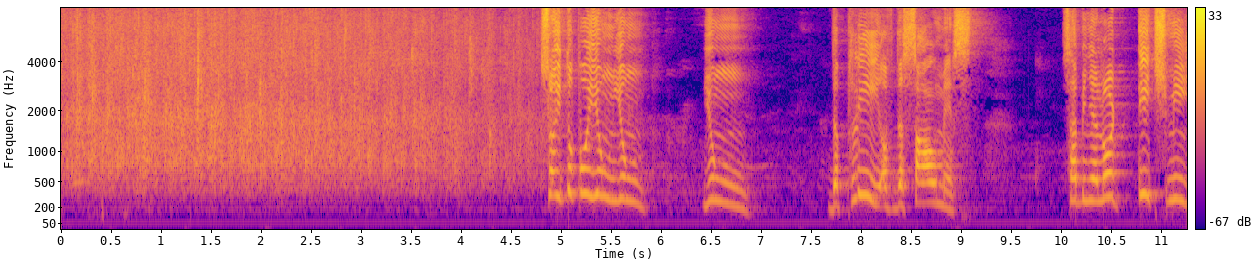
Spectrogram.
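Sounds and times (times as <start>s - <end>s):
church congregation applauding during a sermon: 0.0s - 5.2s
speech: 4.8s - 7.0s, 7.7s - 9.2s, 10.0s - 11.2s.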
